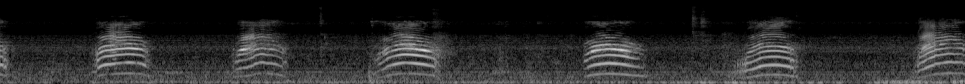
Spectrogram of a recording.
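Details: White house cat held on a chain producing six steady, well-spaced meows, each a rising-falling whine lasting under a second, at intervals of about one and a half seconds.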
